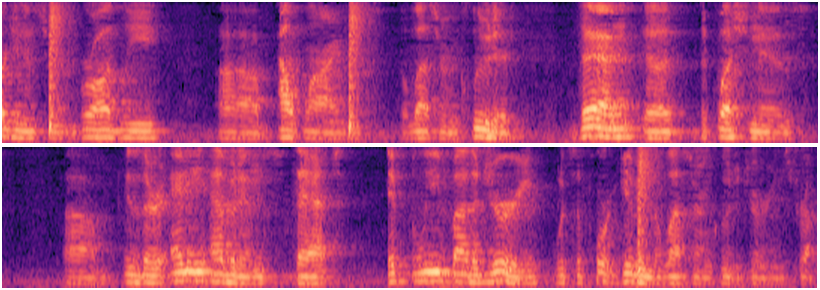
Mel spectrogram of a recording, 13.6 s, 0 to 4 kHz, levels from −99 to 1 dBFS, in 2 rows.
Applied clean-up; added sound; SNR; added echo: none; Snare drum; 8 dB; none.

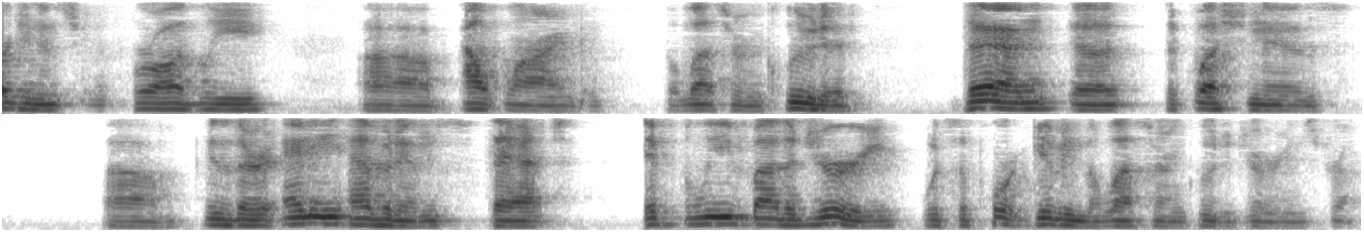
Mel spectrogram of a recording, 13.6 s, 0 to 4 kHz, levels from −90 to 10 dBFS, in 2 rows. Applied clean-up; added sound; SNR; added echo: neural mask model DeepFilterNet 3.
